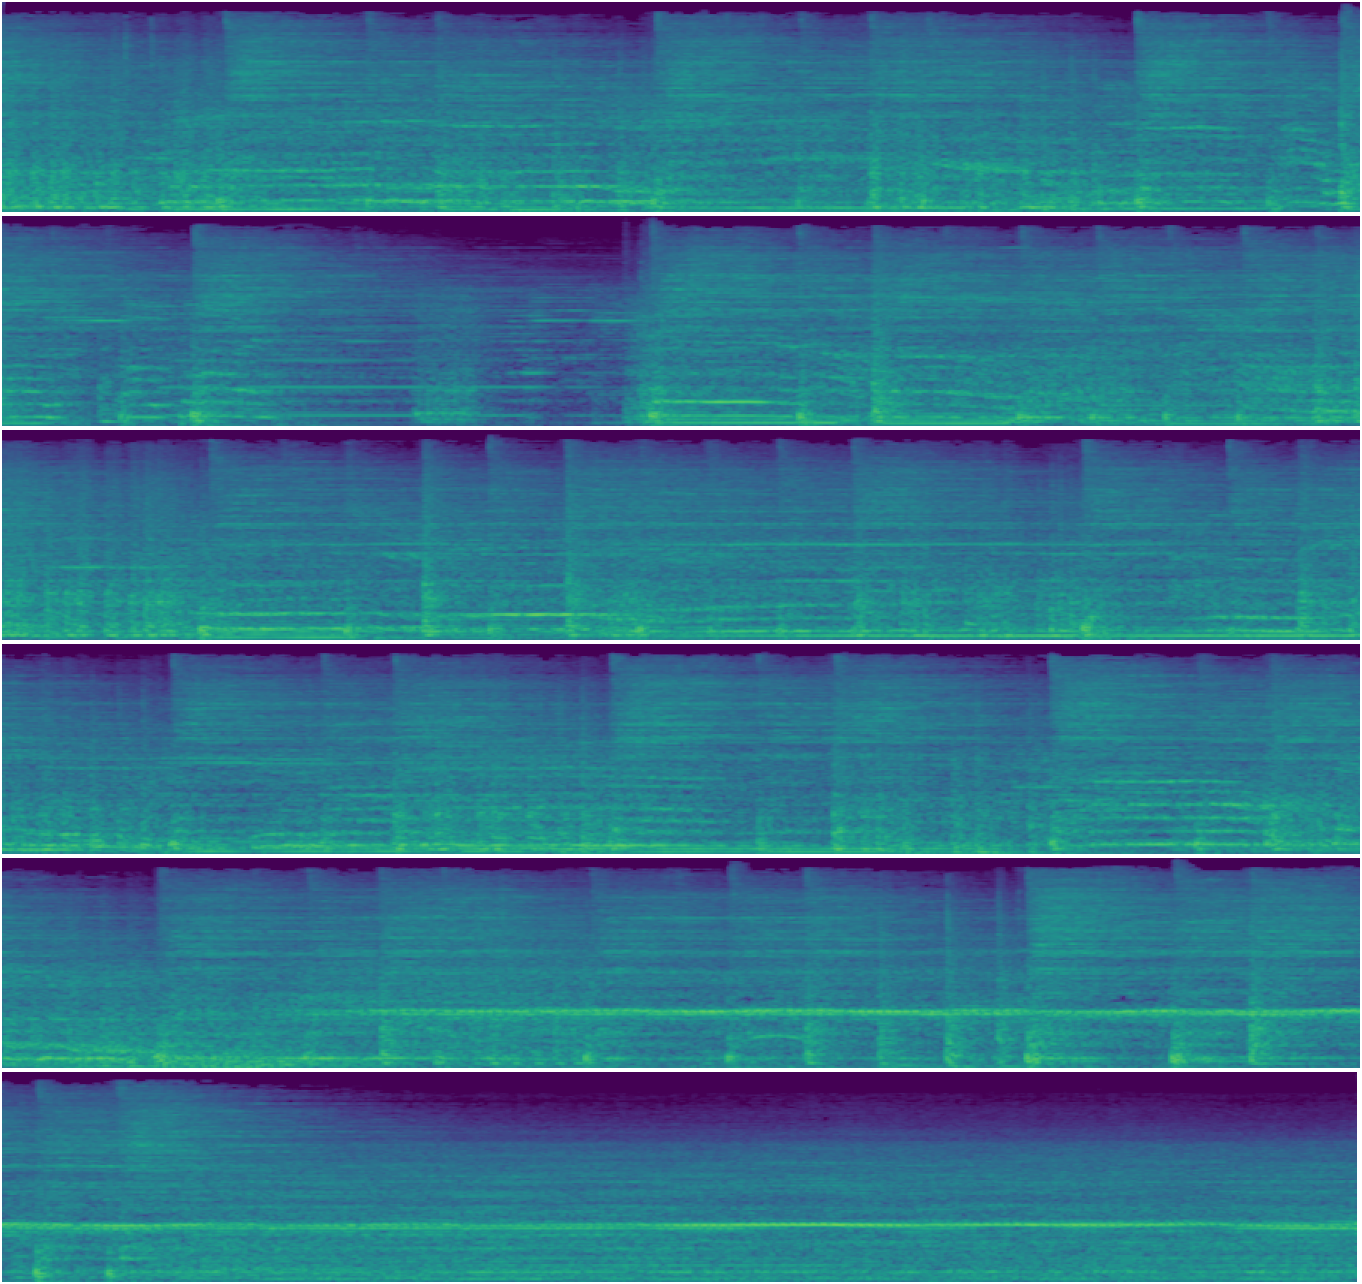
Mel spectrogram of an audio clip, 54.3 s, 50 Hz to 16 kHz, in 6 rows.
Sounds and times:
Singing: 0:00.0 - 0:11.0, 0:13.3 - 0:47.7.

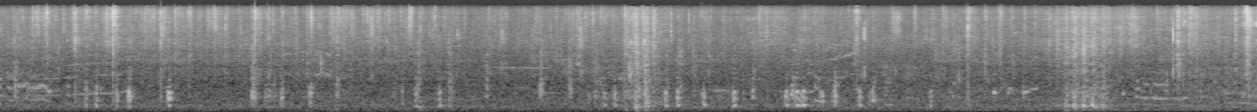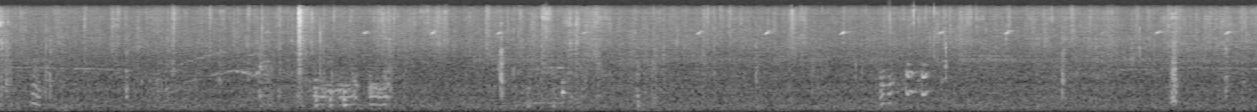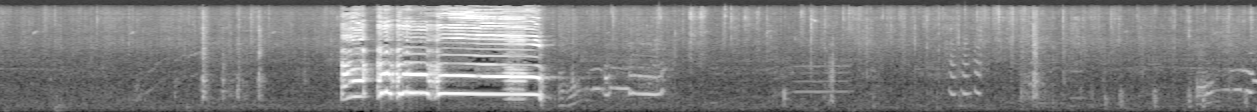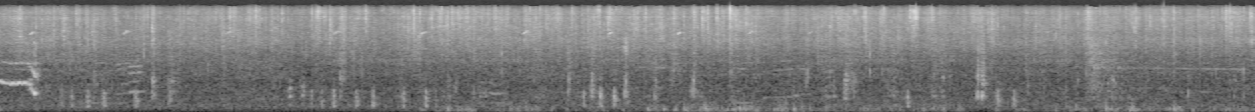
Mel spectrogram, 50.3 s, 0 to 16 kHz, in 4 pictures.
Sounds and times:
Pigeon, dove: 0:00.0 - 0:28.1, 0:30.8 - 0:50.2.

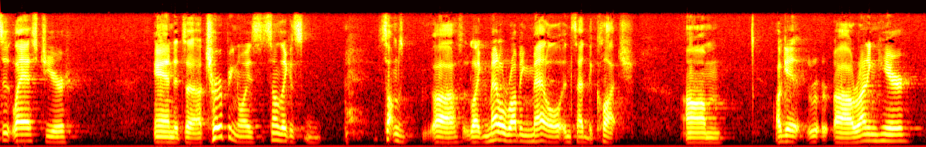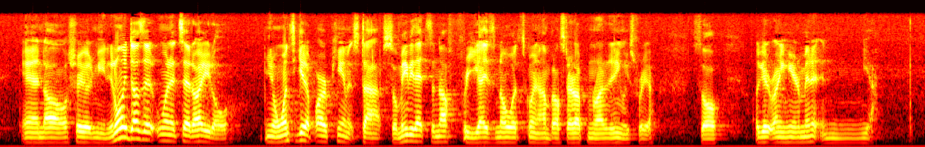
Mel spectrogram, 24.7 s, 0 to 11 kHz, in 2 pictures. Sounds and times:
Speech: 0:00.0 - 0:01.1, 0:02.0 - 0:08.5, 0:09.1 - 0:24.1
White noise: 0:00.0 - 0:24.6.

